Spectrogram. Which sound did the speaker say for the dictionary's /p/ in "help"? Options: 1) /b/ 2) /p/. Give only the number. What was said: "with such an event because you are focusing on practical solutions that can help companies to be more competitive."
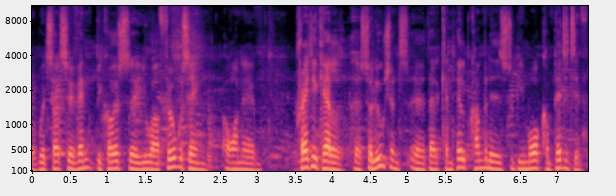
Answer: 1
